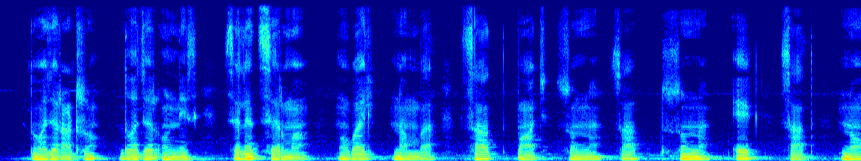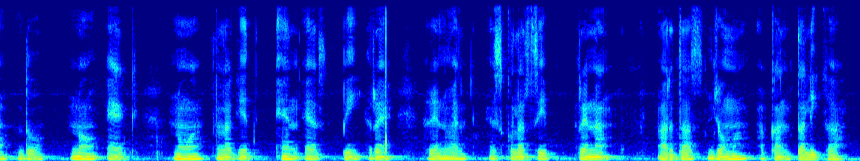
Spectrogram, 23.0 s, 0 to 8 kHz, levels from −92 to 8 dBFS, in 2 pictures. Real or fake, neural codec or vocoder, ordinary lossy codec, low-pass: real; none; none; none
